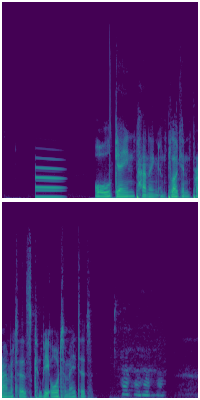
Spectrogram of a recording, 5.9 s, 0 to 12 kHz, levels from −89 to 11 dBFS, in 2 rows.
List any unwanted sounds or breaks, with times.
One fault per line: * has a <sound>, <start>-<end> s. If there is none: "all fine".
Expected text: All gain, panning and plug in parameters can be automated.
* has a chirp, 0.5-1.0 s
* has a laugh, 4.6-5.4 s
